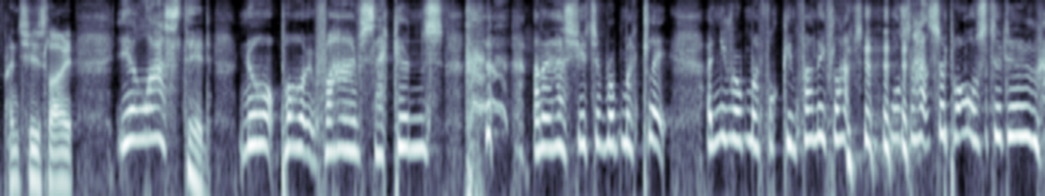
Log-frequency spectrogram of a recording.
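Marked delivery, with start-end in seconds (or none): 1.2-10.4 put-on pitched-up Wigan accent, scornful. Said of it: "it sounds like it's from Saint Helens or Wigan".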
